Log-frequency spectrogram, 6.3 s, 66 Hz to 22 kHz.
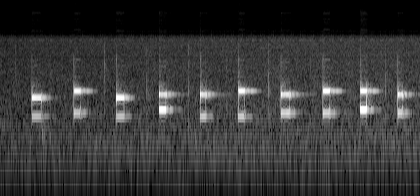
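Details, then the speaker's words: Vintage Frog telephone after repair, ring circuit redesigned to sound like a frog, called from a cell phone: regular two-tone croaky chirps about every 0.6 seconds, clean and steady; ringer works properly. "Now what we want to do is go ahead and use a cell phone and call our number, and you'll hear the ring cycle audio."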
